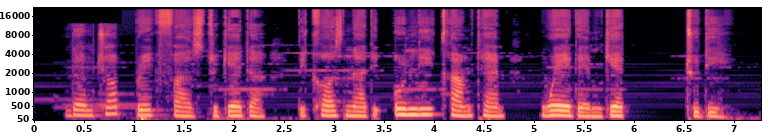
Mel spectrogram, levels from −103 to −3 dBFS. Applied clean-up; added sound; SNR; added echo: classical method spectral subtraction.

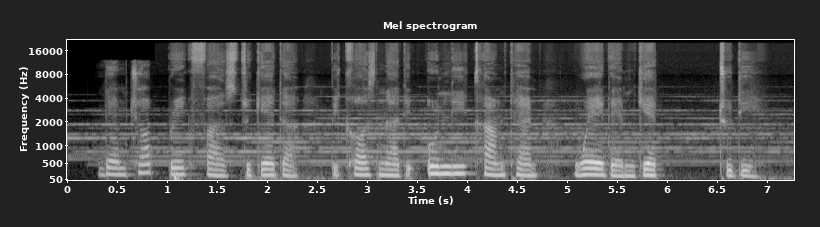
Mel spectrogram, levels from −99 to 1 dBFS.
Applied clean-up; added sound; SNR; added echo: none; Piano; 16 dB; none.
